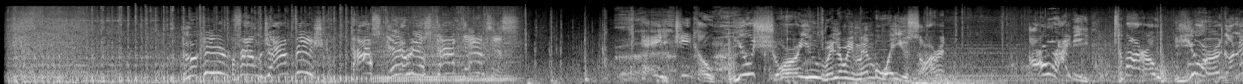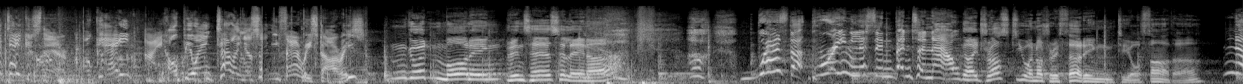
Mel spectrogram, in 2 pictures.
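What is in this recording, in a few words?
English UK Characters; GoLocalise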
